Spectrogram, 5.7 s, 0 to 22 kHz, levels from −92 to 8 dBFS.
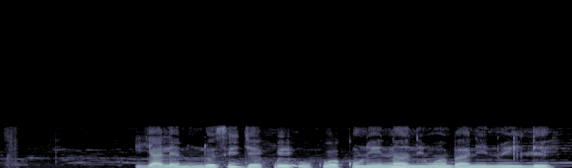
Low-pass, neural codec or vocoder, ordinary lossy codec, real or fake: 5.4 kHz; none; none; real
